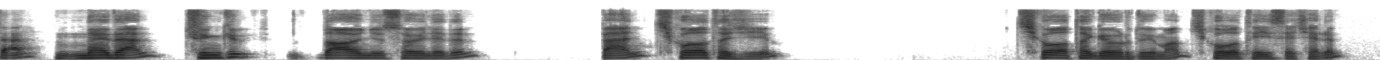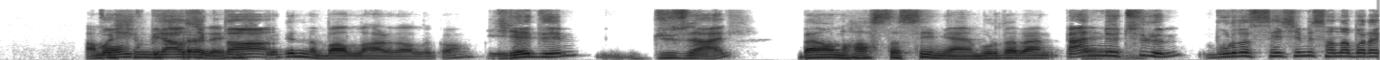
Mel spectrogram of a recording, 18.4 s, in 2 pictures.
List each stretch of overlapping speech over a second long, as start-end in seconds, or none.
9.9-11.1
